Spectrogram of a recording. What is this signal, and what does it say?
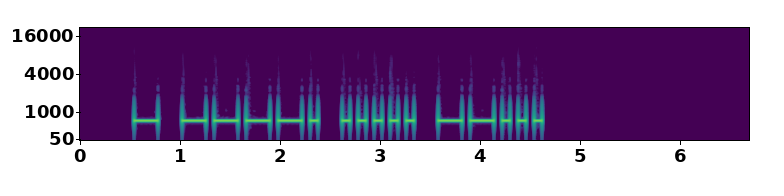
Morse code, heard as a keyed tone, about 15 wpm, 700 Hz. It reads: T957
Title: Numbers - Contest Style - 4-Digit 15wpm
